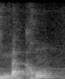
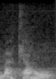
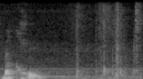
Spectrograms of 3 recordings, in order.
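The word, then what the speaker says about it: Macron: is Emanuel maon yeah so his name is maon okay not macaron okay so please don't pronounce uh maon yes maon and uh Marine Len so Marine Len so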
